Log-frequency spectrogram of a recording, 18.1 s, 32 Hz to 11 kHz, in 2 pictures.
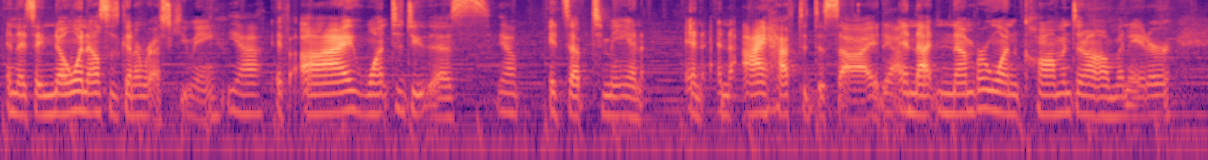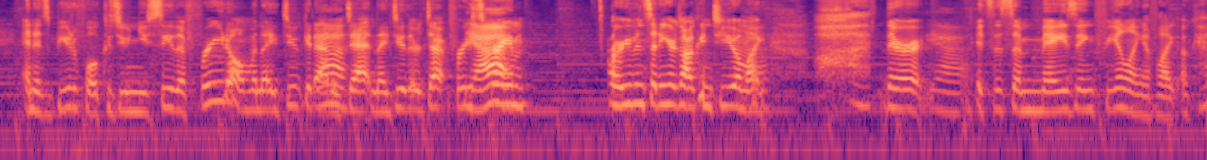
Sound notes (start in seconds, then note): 15.5 exhales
